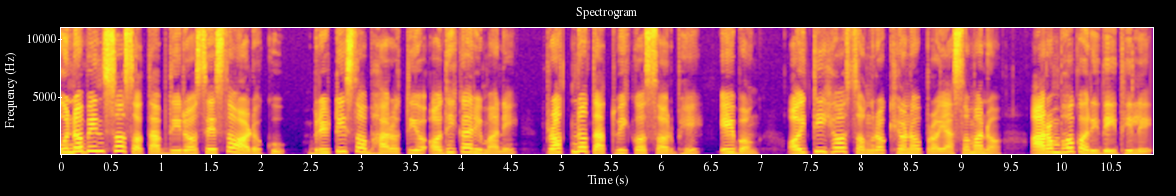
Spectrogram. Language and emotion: Odia, neutral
